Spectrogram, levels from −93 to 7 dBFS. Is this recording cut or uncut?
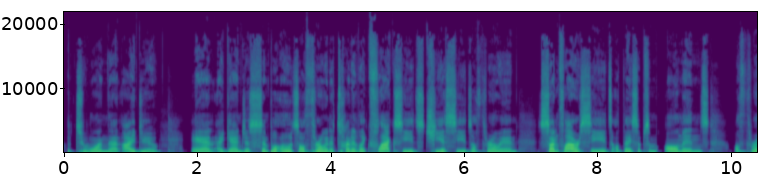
uncut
